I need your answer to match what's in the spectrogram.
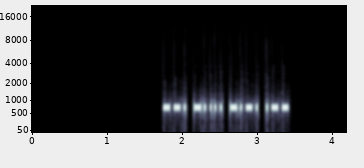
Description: Morse code, heard as a keyed tone, about 36 wpm, 690 Hz. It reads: G6CW
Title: DXCC-100 Call Signs - 4 Characters - 35wpm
